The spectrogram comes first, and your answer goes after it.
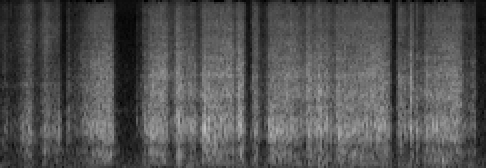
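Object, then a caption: Cellulose sponge rubbed with a bristle brush. A pink brush with white bristles is rubbed and brushed across the holey surface of a large, solid, flat, green porous cellulose sponge resting on a wooden table. It makes dense, bright, scratchy brushing strokes separated by brief pauses, with almost no low end.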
